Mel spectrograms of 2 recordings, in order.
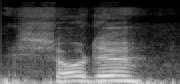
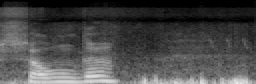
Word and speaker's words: solder: Soldering irons, flux, solder or solder. Uh we British pronounce the L.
